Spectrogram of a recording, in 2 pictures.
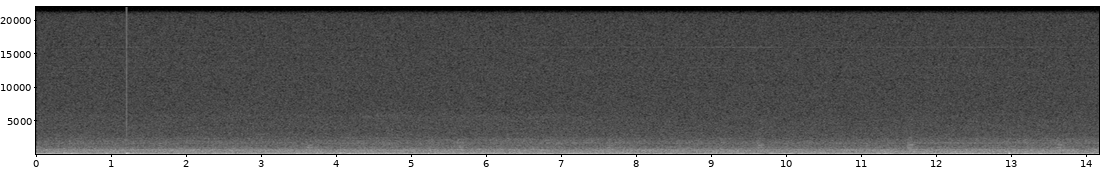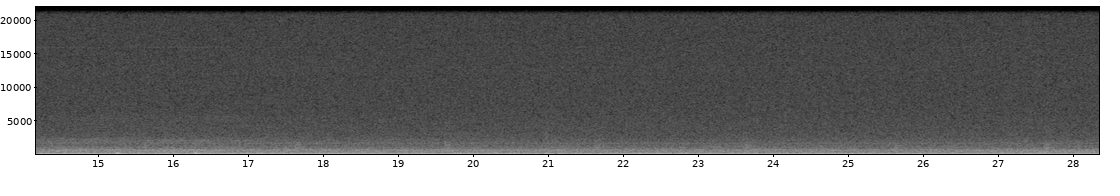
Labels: If someone interacted with this substance, how would they end up?
wet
